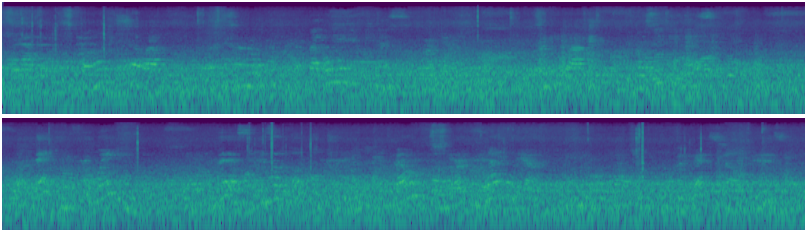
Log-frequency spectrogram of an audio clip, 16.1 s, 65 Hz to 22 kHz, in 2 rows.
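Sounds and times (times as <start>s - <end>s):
train carriage rumbling on rails: 0.0s - 16.0s.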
